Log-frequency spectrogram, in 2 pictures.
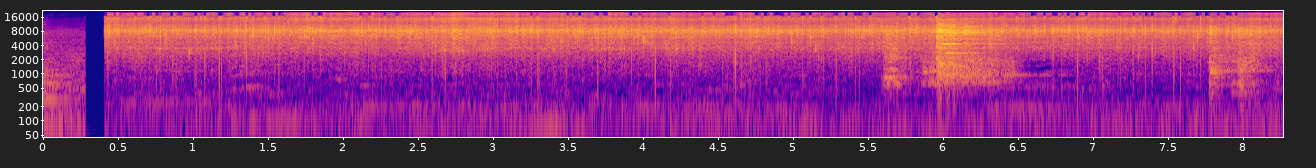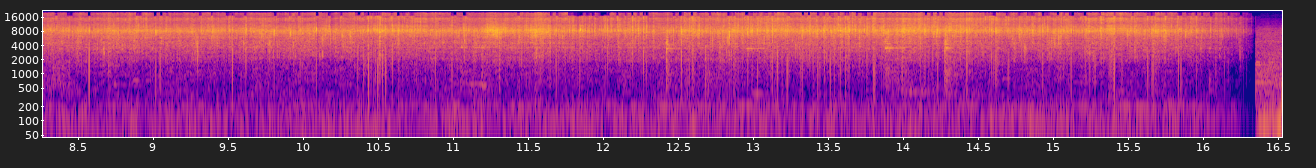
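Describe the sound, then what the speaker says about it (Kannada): Cut paneer pieces fry together on a tawa for a hotel-style peas paneer gravy, a loud, steady oil sizzle running throughout, with a few stirring scrapes and no speech. "ಕಟ್ ಮಾಡಿ ಇಟ್ಕೊಂಡಿರೋ ಎಲ್ಲ ಪನ್ನೀರನ್ನು ಒಂದೇ ಸಲ ಫ್ರೈ ಮಾಡ್ಕೊಳ್ಬೇಕು"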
